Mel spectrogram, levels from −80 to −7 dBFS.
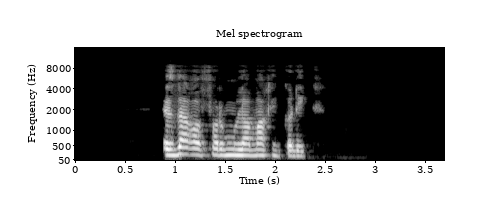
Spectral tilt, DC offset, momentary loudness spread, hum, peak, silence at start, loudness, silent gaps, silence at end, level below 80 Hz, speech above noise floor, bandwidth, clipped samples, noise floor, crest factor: -6.5 dB/octave; under 0.1%; 8 LU; none; 0 dBFS; 0.9 s; -16 LUFS; none; 1.4 s; -64 dBFS; 73 dB; 9.2 kHz; under 0.1%; -89 dBFS; 18 dB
